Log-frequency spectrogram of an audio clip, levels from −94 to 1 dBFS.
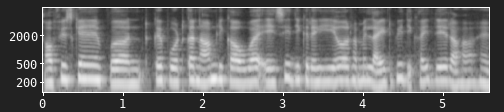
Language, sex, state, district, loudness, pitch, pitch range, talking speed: Hindi, female, Uttar Pradesh, Budaun, -15 LUFS, 205 Hz, 195-220 Hz, 225 wpm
